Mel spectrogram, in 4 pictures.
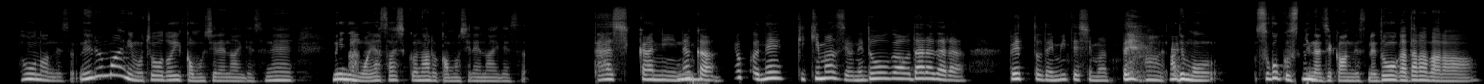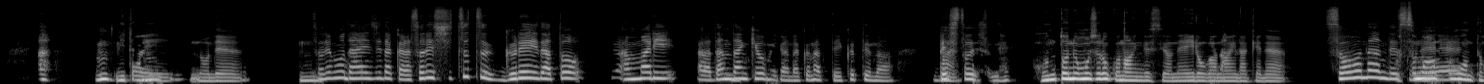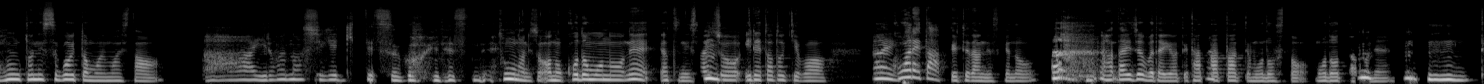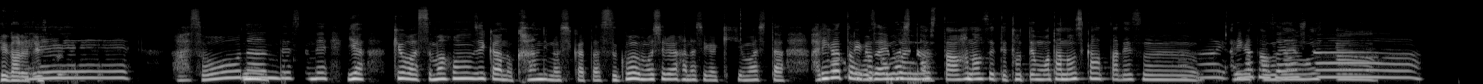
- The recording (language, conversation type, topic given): Japanese, podcast, スマホ時間の管理、どうしていますか？
- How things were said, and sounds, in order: laughing while speaking: "観てしまって"; other background noise; laughing while speaking: "すごいですね"; laugh; laugh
